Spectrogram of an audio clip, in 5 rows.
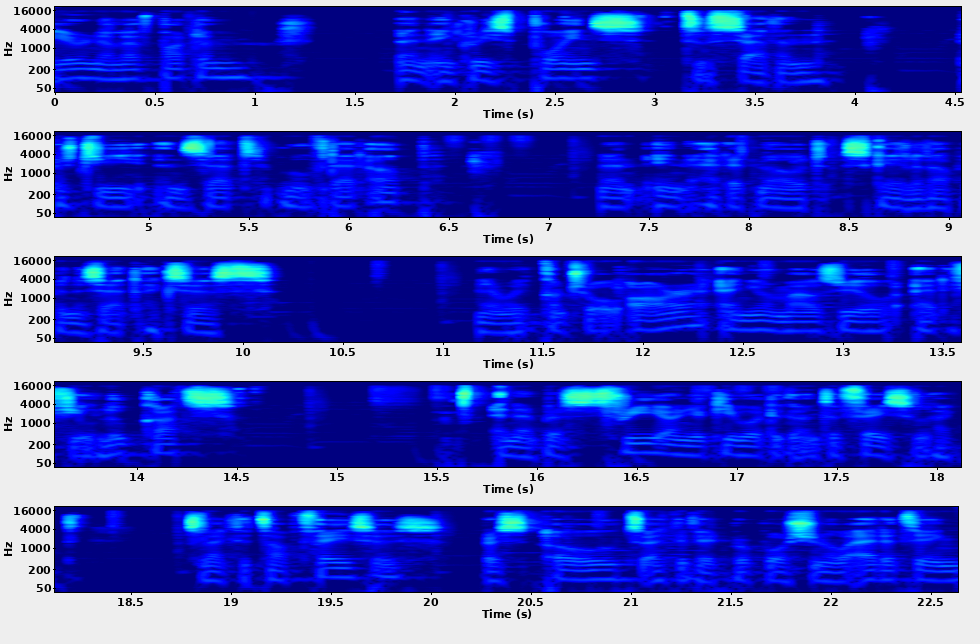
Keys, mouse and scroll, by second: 4.0 g, 5.9 Tab, 6.6 a, 6.7 s, 11.7 r, 15.1 shift+middle click, 16.0-16.4 scroll up 1, 16.4 3, 18.2 click, 20.6 o.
